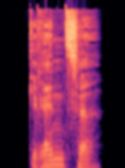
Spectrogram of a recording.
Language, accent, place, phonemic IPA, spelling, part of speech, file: German, Germany, Berlin, /ˈɡrɛn.t͡sə/, Grenze, noun, De-Grenze.ogg
- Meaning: 1. border 2. limit 3. frontier 4. boundary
